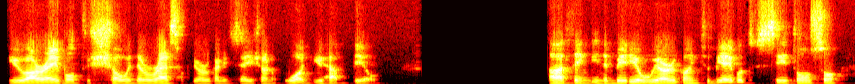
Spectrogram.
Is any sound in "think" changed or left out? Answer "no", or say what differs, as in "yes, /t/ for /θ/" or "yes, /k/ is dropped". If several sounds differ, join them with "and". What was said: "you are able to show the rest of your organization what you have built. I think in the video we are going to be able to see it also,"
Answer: no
